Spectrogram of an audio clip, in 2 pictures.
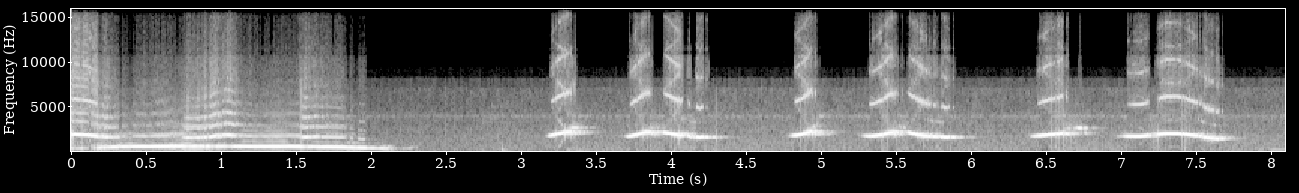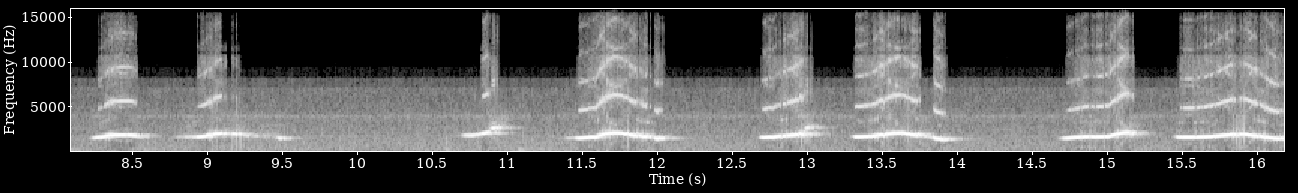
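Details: A long, lower drawn-out tone opens, then a steady series of short, bright, up-and-down howl notes from Daisy the Shih Tzu, about one every second, with brief silences between.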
